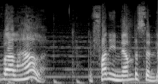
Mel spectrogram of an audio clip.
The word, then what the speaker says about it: VA-11 HALL-A: hotspot valhalla by mickey the name sounds silly and a bit hard to pronounce what maybe if you pronounce it va11 hell a a good thing it's actually called valhalla the funny numbers and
